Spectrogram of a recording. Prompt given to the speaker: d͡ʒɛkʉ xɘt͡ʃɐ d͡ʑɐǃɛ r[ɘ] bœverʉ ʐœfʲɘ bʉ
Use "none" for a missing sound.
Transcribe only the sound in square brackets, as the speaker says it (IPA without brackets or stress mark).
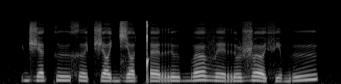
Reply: ʉ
